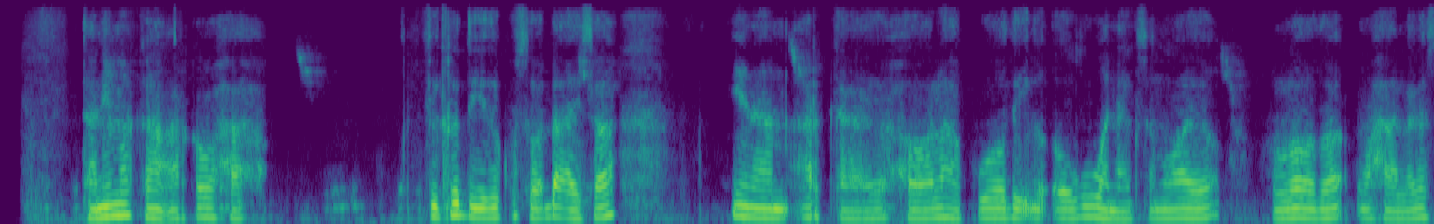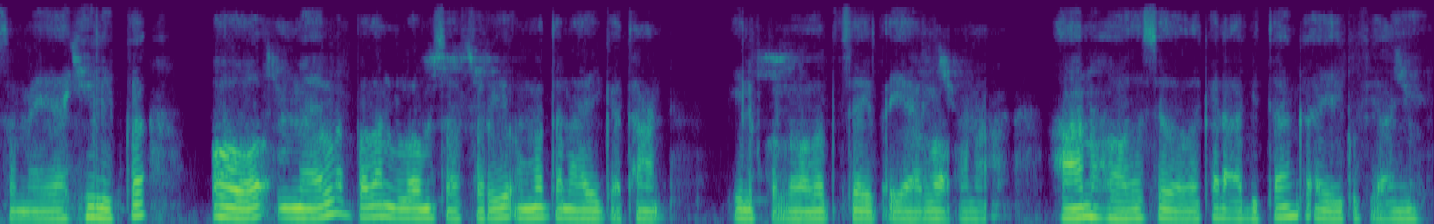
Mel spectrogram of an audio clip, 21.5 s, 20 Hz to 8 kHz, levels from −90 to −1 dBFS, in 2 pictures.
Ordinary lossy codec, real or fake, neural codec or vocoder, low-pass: none; fake; codec, 16 kHz, 8 kbps, FreqCodec, smaller model; 7.2 kHz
